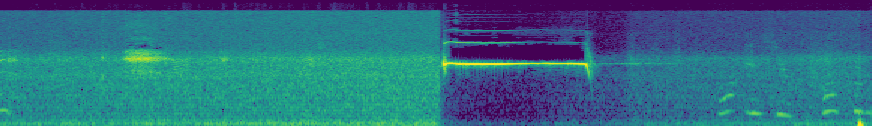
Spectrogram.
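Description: A marmot gives a single loud, piercing whistle, held steady for about a second.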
